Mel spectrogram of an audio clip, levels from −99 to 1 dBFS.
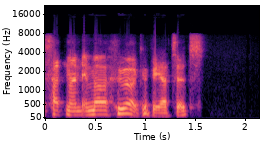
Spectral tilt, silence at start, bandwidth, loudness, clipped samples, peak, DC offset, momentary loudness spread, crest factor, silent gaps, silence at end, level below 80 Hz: -4.5 dB/octave; 0 s; 8.4 kHz; -21 LUFS; under 0.1%; -6 dBFS; under 0.1%; 8 LU; 16 dB; none; 0.55 s; -66 dBFS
